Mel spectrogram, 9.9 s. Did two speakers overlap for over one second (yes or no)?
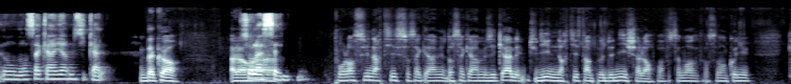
no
